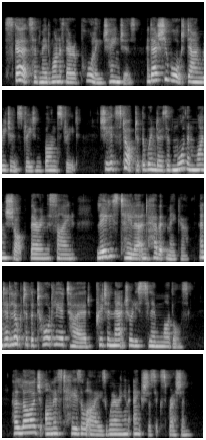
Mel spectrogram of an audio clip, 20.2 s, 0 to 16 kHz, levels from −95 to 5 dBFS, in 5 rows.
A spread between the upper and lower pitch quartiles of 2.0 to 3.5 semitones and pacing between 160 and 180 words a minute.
No: average, 4.0 semitones; average, 165 wpm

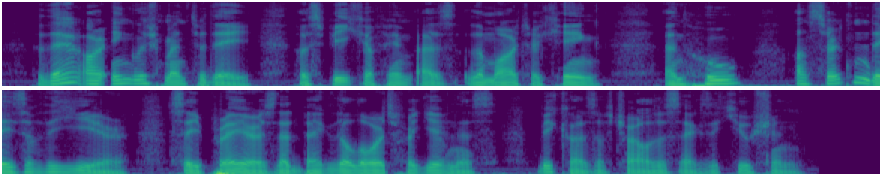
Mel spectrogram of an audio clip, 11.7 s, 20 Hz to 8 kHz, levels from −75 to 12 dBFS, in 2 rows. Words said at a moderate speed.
Yes: average, 165 wpm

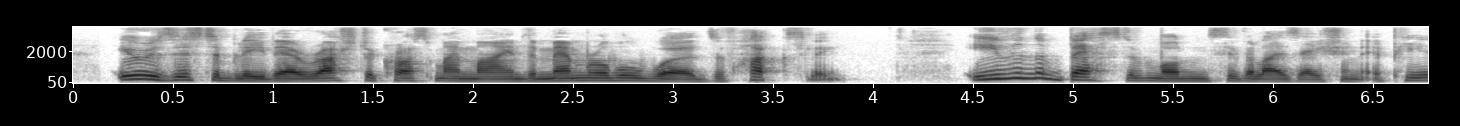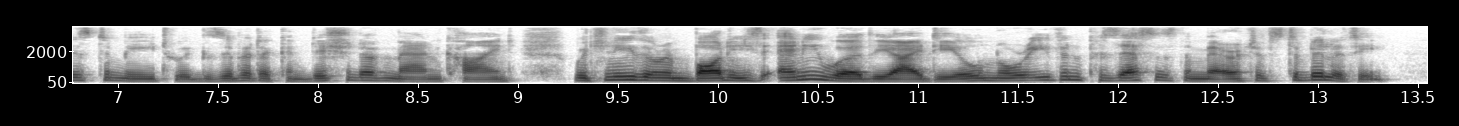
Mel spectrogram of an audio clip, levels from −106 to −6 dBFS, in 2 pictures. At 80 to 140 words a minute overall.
No: average, 175 wpm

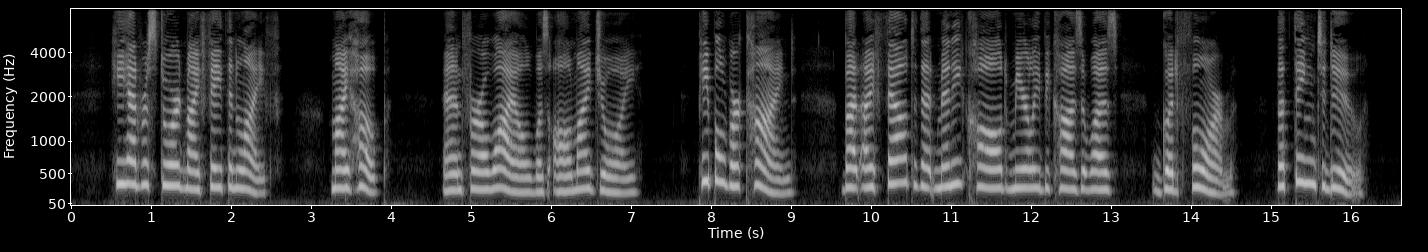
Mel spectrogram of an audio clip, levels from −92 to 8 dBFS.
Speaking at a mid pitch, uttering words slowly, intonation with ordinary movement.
No: very high, 280 Hz; slow, 130 wpm; average, 3.6 semitones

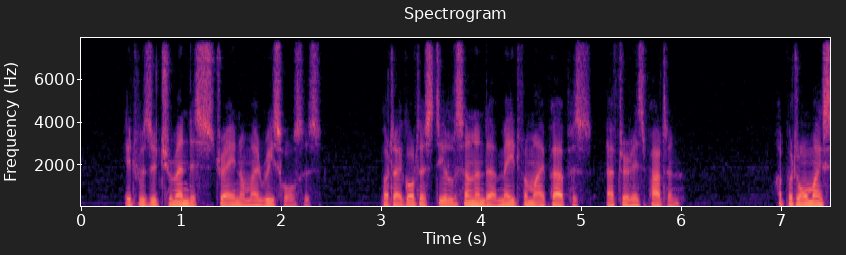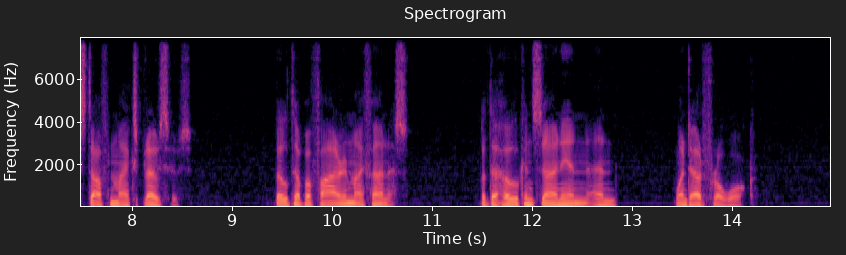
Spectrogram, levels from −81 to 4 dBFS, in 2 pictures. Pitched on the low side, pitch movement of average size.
Yes: low, 120 Hz; average, 3.3 semitones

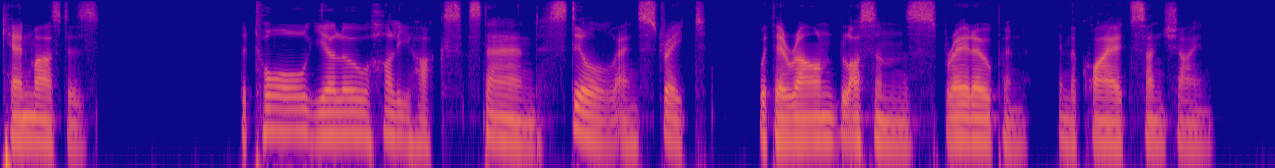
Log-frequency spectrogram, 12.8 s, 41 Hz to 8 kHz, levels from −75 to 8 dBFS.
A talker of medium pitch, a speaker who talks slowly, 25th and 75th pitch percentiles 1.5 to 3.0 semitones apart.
No: very low, 95 Hz; slow, 90 wpm; narrow, 2.6 semitones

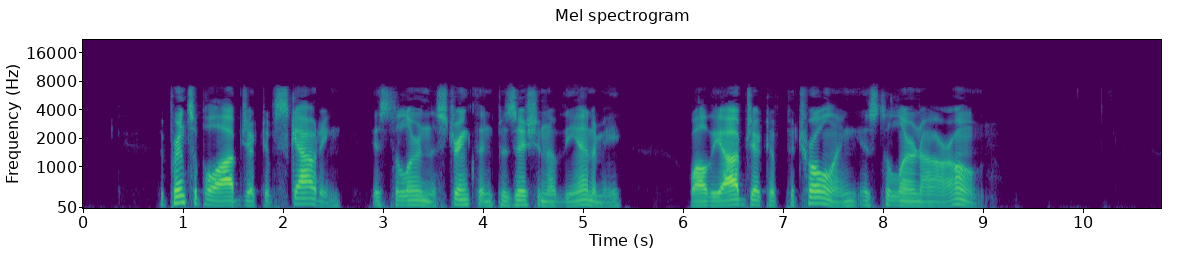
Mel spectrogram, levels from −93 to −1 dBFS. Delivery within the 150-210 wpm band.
No: average, 140 wpm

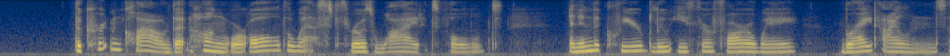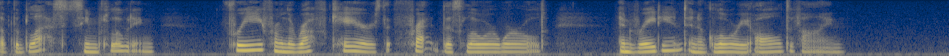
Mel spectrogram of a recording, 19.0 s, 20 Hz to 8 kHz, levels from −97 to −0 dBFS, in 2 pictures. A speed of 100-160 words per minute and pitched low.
No: average, 140 wpm; medium, 185 Hz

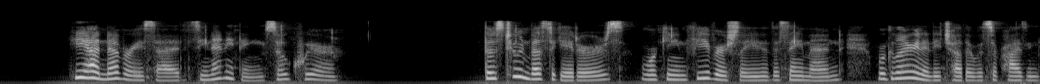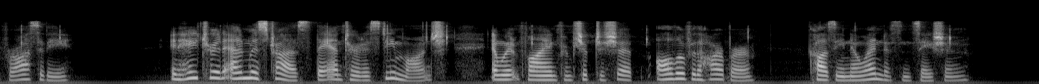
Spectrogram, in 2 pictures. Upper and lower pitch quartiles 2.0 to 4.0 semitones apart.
No: average, 4.5 semitones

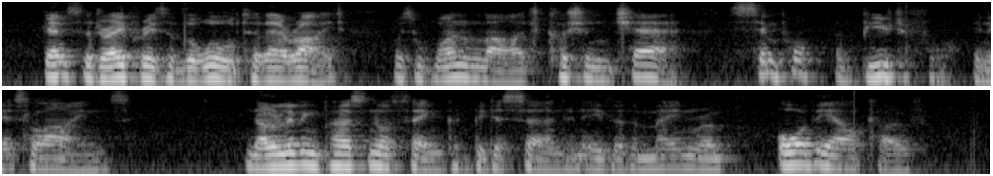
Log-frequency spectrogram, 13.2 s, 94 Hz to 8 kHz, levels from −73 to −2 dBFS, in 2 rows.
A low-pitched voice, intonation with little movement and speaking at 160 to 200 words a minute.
No: low, 130 Hz; average, 3.8 semitones; average, 165 wpm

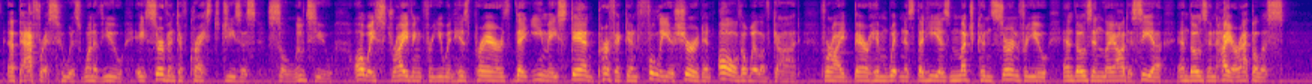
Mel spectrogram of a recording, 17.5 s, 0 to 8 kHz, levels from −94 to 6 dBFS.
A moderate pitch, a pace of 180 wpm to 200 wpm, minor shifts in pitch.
Yes: medium, 145 Hz; average, 185 wpm; narrow, 2.3 semitones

